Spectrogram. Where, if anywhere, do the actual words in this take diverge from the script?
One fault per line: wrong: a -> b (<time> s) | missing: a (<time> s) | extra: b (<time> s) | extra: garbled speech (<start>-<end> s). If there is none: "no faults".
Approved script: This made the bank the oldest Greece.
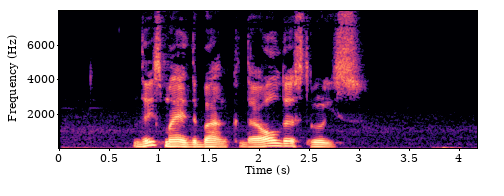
no faults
